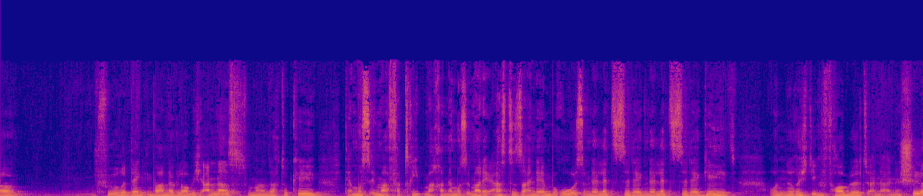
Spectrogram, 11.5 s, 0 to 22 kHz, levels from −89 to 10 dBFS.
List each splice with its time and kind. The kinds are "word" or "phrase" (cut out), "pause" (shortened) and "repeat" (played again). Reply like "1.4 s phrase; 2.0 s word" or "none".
8.0 s repeat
